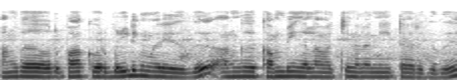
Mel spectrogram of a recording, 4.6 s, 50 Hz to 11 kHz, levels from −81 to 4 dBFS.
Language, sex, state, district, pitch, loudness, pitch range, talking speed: Tamil, male, Tamil Nadu, Kanyakumari, 150 Hz, -15 LUFS, 145-155 Hz, 170 wpm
